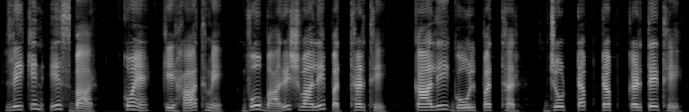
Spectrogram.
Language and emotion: Hindi, neutral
